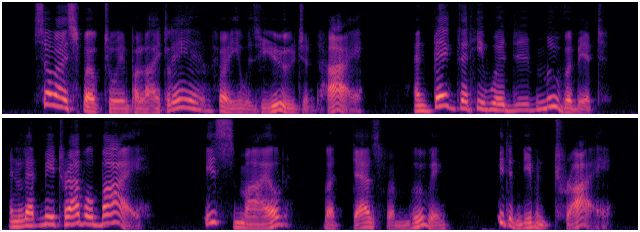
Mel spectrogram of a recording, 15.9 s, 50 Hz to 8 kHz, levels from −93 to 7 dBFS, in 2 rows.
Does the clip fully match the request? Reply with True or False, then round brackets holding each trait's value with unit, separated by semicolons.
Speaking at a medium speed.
False (130 wpm)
